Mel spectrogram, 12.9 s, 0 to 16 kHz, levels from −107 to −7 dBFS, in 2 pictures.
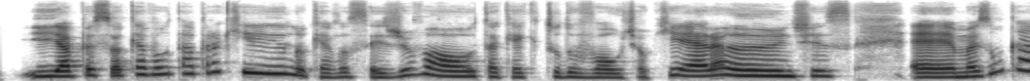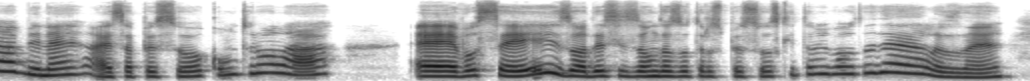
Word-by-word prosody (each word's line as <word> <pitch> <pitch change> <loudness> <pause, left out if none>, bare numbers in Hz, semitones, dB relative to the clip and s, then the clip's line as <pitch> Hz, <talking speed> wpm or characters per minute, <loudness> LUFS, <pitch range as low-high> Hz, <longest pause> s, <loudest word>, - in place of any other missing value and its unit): E 230 -3 +2
a 230 - +7
pessoa 270 +3 -2
quer 310 - -1
voltar 330 +3 -4
pra 390 +5 -5
aquilo, 360 - +1
quer 190 -3 -7
vocês 190 -1 -6
de 245 - -2
volta, 230 -8 +1
quer 190 -1 -7
que 190 - -27
tudo 200 -2 -5
volte 180 -1 -4
ao - - -9
que 280 - -6
era 245 +2 +4
antes, 240 -2 +3 0.4
eh, 190 0 +3
mas 215 +3 +1
não 395 - -5
cabe, 440 - +1
né, 280 +4 0
a - - -2
essa 210 +1 -2
pessoa 215 +1 -4
controlar, 330 +4 -2 0.5
eh, 225 -1 +7
vocês 255 - +2
ou 240 - +4
a - - +3
decisão 230 0 -1
das 230 -1 -1
outras 225 -1 -6
pessoas 220 +1 -7
que 235 - -15
estão 315 +4 -7
em 335 - -3
volta 330 +3 -3
delas, 345 - 0
né? 190 +3 -2
240 Hz, 195 wpm, -24 LUFS, 220-315 Hz, 0.5 s, a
